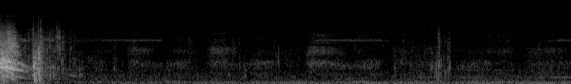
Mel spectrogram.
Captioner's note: Hundra grunts; Torente groans; Hundra breathing heavily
